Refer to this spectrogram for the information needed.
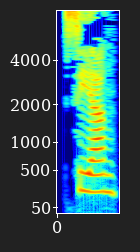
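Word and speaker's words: Siang (象): Vì Hướng. Siang. Và tượng. Siang. Đều đọc là. Sàng.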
